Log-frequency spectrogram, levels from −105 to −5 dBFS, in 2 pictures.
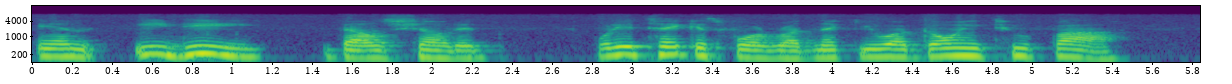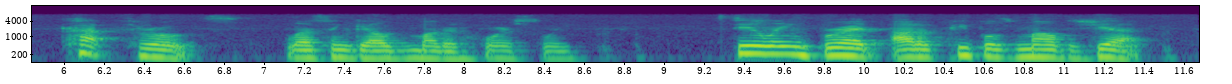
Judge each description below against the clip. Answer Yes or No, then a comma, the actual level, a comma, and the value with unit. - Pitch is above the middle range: No, medium, 165 Hz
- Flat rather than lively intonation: No, average, 3.5 semitones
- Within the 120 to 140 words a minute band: Yes, slow, 135 wpm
